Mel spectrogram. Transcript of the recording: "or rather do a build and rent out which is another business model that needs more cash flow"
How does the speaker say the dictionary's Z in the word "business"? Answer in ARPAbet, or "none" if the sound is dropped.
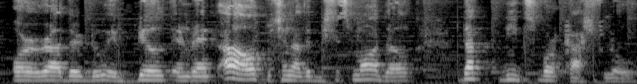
S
